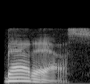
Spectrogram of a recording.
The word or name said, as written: badass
